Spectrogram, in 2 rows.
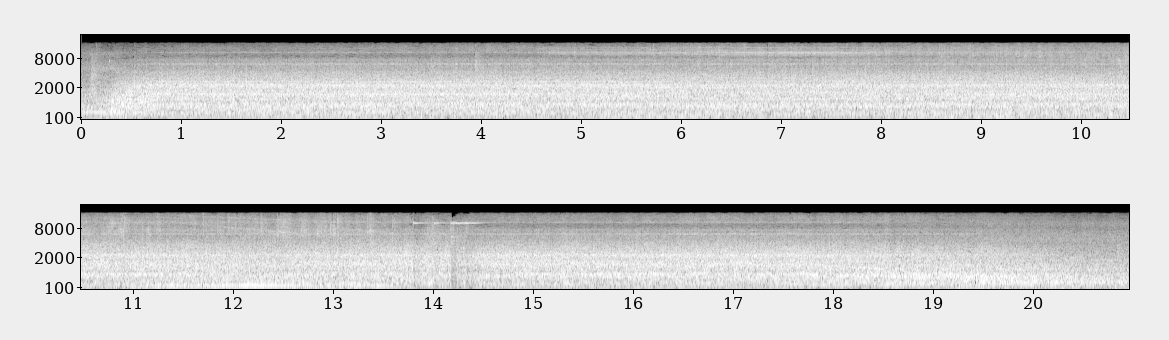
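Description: Metal lathe starting up and a parting tool in a Multifix BT25120 parting holder cutting off a spinning metal bar, with hardly any cutting oil. The running and cutting noise is loud and steady with a whine, and it drops away about eighteen seconds in as the cut finishes.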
